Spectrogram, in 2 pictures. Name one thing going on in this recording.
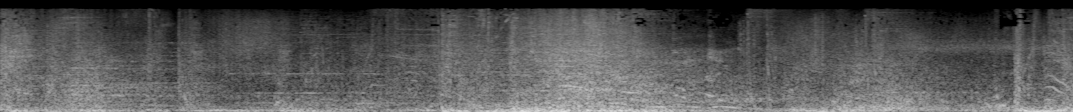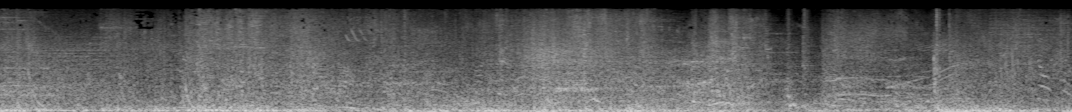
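Fantasy battle game sound effects play, with spell blasts and weapon hits during a fight.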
